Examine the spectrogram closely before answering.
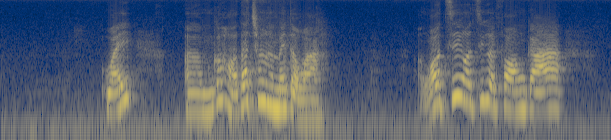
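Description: A young woman talks urgently into a telephone, close by.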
